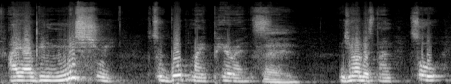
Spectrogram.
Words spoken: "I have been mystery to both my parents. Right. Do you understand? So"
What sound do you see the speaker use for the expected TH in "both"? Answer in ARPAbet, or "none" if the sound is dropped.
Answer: T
